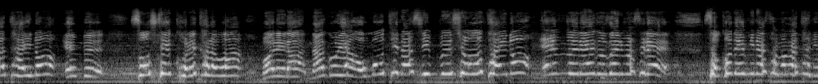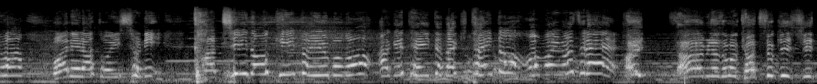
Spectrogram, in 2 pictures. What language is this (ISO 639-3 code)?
jpn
